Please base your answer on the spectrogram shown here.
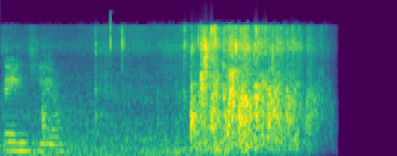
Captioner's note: crowd applauding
